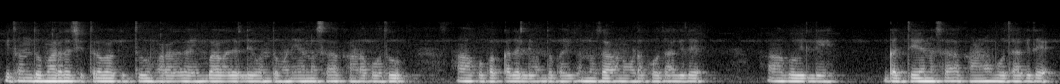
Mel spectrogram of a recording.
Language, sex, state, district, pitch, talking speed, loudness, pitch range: Kannada, male, Karnataka, Mysore, 140 Hz, 120 wpm, -15 LUFS, 140-145 Hz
